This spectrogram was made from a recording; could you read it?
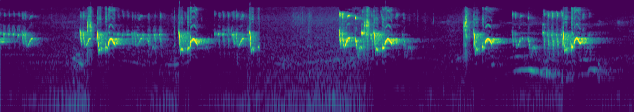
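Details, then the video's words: Bar-winged prinia in loud 'gacor fighter' song meant to provoke a rival prinia into fighting. Three bursts of sharp, high, rapidly repeated chirping notes, separated by short quiet gaps of about a second. "Suara Burung prenjak | Prenjak Gacor Full FIGHTER Bikin Prenjak Jadi Emosi Lawan"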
